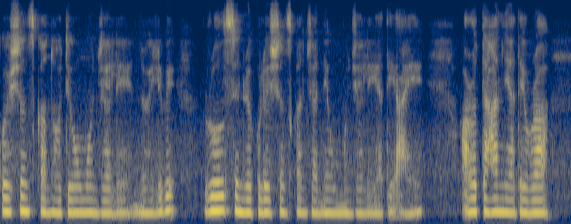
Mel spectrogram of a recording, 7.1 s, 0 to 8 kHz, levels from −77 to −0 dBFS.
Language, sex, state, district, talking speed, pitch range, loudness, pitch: Nagamese, female, Nagaland, Dimapur, 135 wpm, 165-180 Hz, -18 LUFS, 170 Hz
